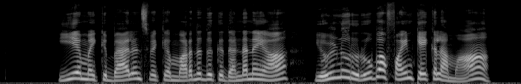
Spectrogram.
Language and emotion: Tamil, angry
